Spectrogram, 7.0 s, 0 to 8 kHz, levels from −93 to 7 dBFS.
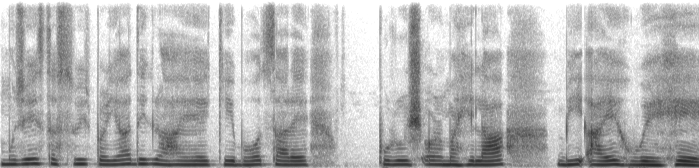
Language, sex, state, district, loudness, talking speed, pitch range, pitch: Hindi, female, Arunachal Pradesh, Papum Pare, -17 LUFS, 155 wpm, 180-195 Hz, 185 Hz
